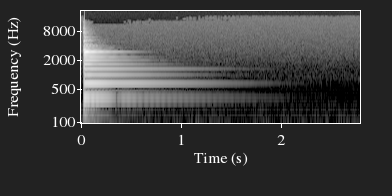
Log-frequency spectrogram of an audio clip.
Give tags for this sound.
sample; ukulele

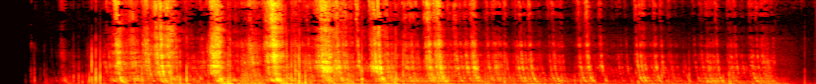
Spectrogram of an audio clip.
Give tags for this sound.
fire; Gun; Laser; Rapid; Sci-Fi

